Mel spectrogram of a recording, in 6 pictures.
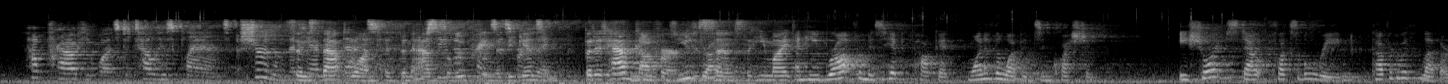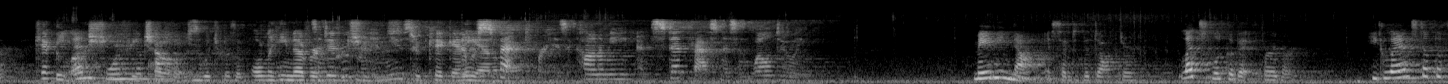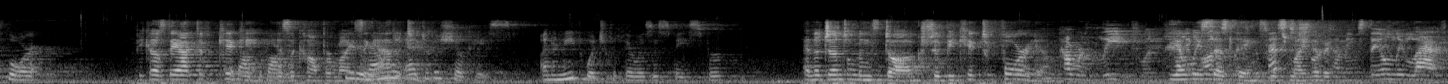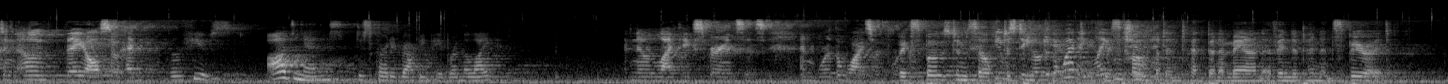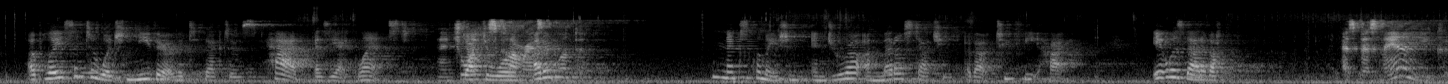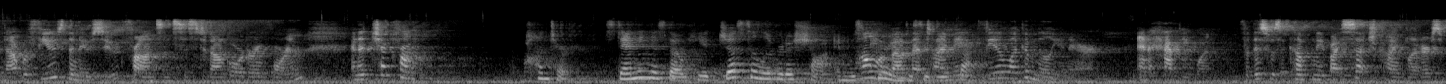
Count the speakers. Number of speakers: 3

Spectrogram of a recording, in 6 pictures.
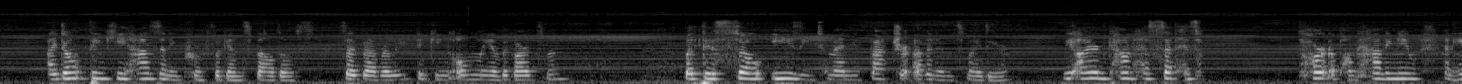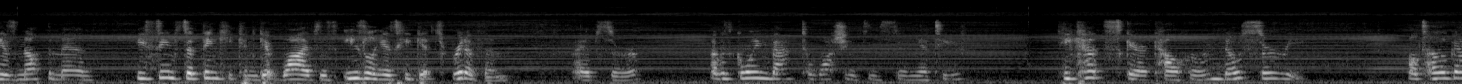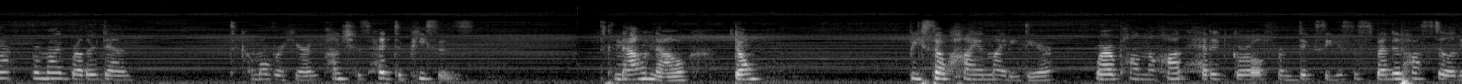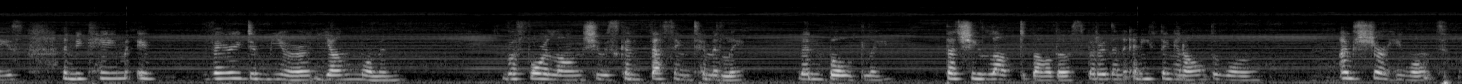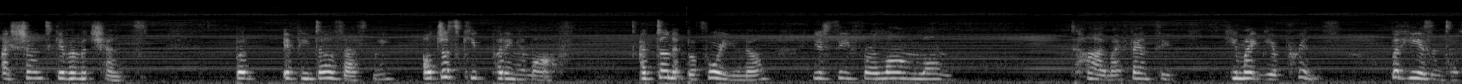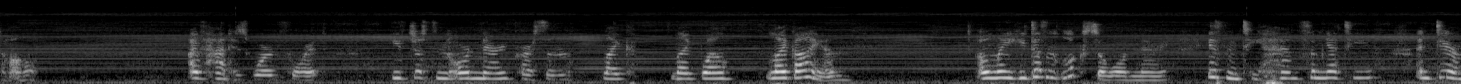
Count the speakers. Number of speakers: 1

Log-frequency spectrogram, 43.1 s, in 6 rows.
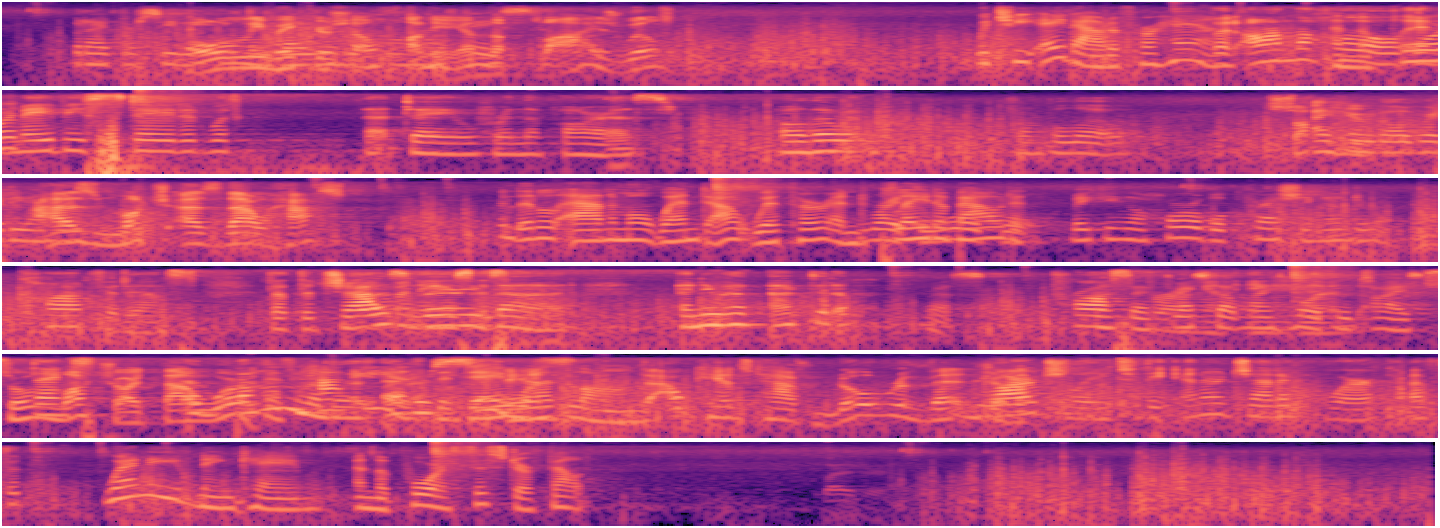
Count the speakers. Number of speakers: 6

